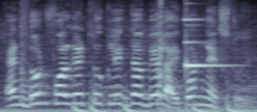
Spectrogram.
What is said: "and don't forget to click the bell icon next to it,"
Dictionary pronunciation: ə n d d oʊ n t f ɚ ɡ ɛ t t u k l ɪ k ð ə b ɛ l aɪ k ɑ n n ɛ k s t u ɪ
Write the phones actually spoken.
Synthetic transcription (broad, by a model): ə n d d oʊ n t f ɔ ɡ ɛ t t u k l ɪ k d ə b ɛ l aɪ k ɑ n n ɛ k s t u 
